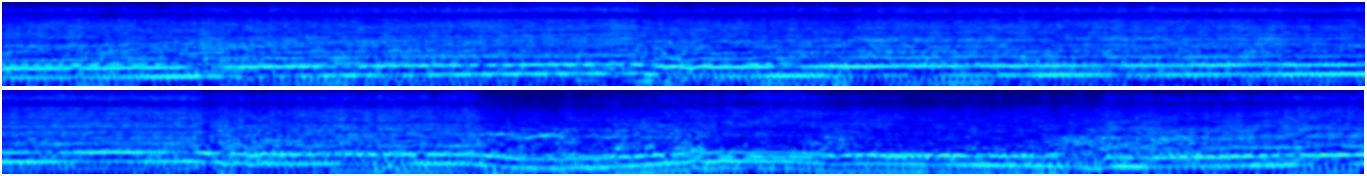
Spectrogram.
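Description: A racing car engine roars steadily at high revs, dipping as the car slows for corners and climbing again.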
